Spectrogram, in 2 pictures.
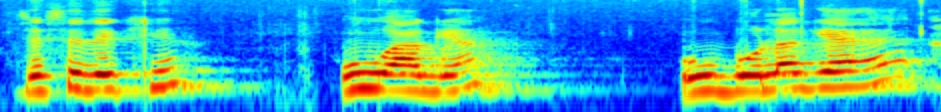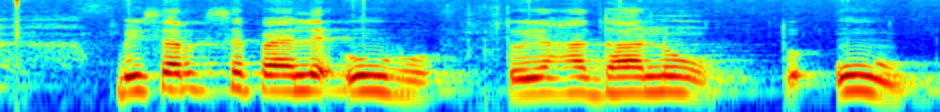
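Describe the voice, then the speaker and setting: A woman's voice: mid-range voice, slow pace. A woman teaching a grammar lesson for exam preparation, patiently repeating each example step by step. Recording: tinny phone-like audio.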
